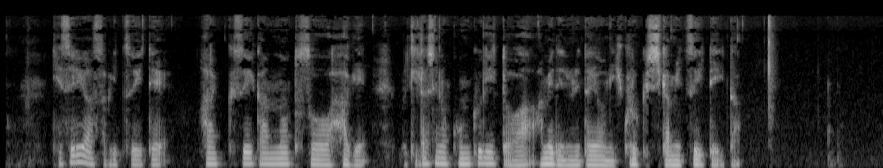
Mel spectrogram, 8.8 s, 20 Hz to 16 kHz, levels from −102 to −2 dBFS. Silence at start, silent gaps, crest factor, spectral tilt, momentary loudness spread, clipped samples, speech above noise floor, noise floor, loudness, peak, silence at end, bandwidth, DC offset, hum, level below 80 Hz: 0.55 s; none; 26 dB; -4.5 dB/octave; 12 LU; under 0.1%; 40 dB; -77 dBFS; -37 LUFS; -12 dBFS; 1.1 s; 11.5 kHz; under 0.1%; none; -60 dBFS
